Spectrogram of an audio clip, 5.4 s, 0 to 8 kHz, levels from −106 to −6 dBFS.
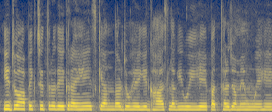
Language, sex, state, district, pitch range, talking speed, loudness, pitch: Hindi, female, Odisha, Nuapada, 210-230 Hz, 230 wpm, -15 LUFS, 215 Hz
